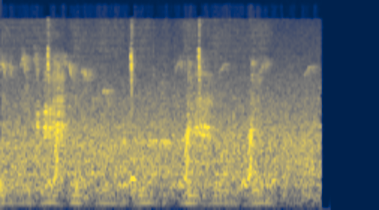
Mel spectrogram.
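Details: Acorn woodpecker tending its acorn granary in an old oak tree, giving harsh, nasal, quacking calls in three short bursts about a second apart, over a steady background hiss.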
